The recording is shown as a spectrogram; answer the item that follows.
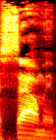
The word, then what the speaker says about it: salmon: And let's all come together and let's all pronounce the L in Salmon, because it's ridiculous.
